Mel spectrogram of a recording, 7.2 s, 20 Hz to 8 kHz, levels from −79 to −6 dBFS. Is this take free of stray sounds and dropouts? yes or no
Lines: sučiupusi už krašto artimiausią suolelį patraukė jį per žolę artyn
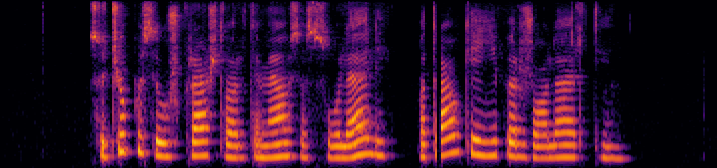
no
